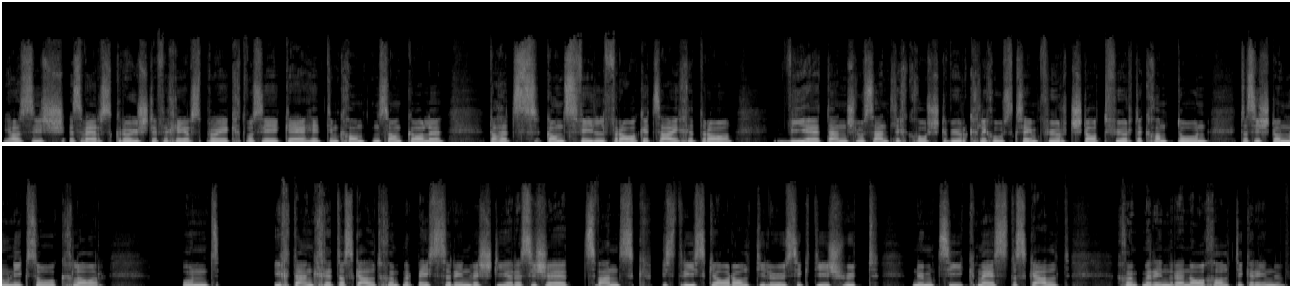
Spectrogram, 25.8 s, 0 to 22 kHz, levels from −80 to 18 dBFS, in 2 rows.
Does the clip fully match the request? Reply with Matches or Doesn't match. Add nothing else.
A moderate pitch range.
Doesn't match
